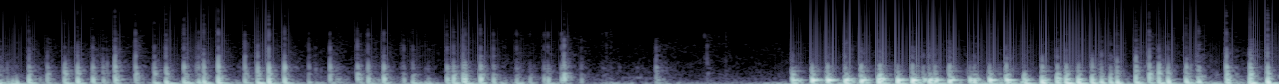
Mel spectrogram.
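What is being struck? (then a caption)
Small faux leather hard shell case. Fingertips and short nails tap and scratch the smooth, flat back of a small, hollow, brown faux leather hard-shell case held in both hands. Quick, dull, low-pitched taps patter in an uneven rhythm, fade to a quiet pause near the middle, then return in a denser, louder flurry with a faint low hum beneath.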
